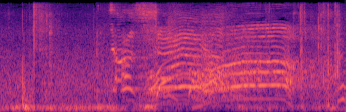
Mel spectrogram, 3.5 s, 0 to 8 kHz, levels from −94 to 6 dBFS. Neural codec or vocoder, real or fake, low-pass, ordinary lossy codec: none; real; 7.2 kHz; none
